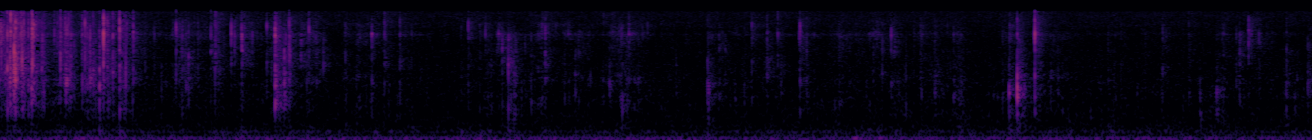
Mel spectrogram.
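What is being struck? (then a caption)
Thin polyethylene bag. An empty, thin, clear polyethylene garment bag is scrunched and squeezed into a ball by gloved hands, giving off bright, crisp crinkling and crackling. The crinkling is loudest in the first second and a half, then settles into softer rustling, with another sharp burst about five seconds in. A faint steady low hum sits underneath.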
